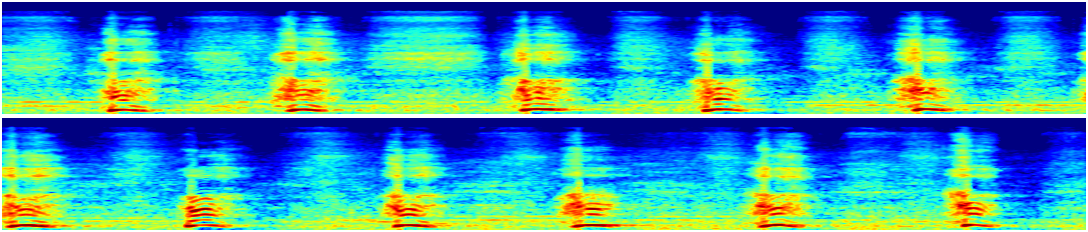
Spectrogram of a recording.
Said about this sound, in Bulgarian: дишай, ако имаш нужда със звук.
